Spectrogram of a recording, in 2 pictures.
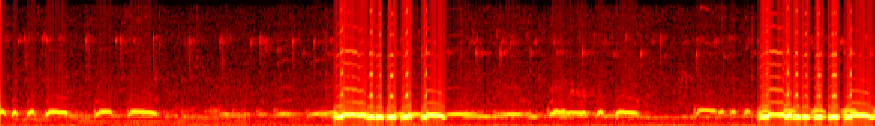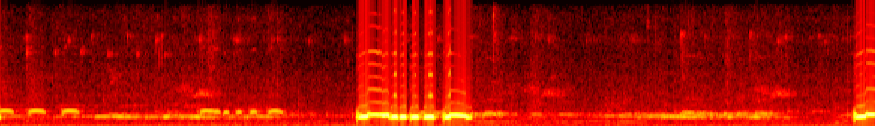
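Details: Local Indonesian zebra dove with a big, frequently delivered voice, recorded as a master track to stir quiet doves: loud rolling, trilled coo phrases about every three seconds, with softer purring coos from other doves between them.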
